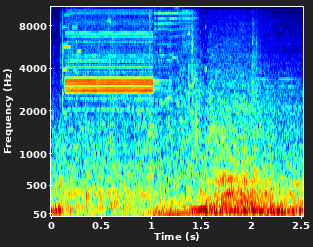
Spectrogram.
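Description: A motorcycle engine starts and revs.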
